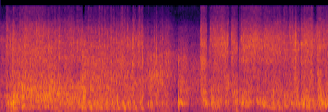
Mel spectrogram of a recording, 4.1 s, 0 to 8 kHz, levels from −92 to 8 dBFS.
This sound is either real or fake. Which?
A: fake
